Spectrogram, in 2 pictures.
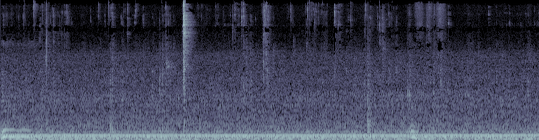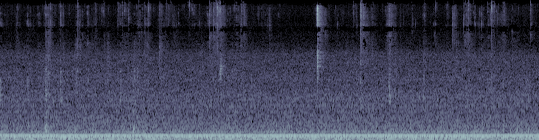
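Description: Close-up eating sounds: soft wet chewing and mouth smacks as fried chicken is eaten, with a few sharp clicks, over a steady low hum.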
